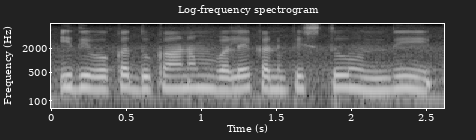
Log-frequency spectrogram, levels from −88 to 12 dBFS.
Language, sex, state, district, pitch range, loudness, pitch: Telugu, female, Telangana, Mahabubabad, 195-210 Hz, -15 LUFS, 200 Hz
